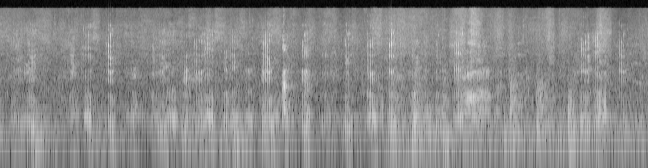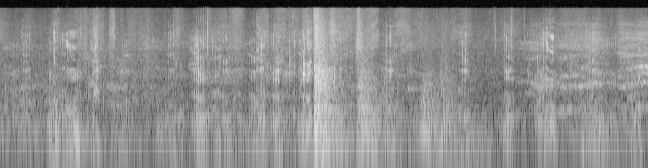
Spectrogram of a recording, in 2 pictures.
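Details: Pigs crowded in a Japanese pig farm give a steady stream of rough, short grunts, a sharp squeal standing out near the middle, constant pen clatter underneath.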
